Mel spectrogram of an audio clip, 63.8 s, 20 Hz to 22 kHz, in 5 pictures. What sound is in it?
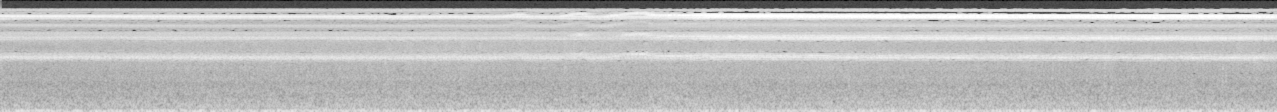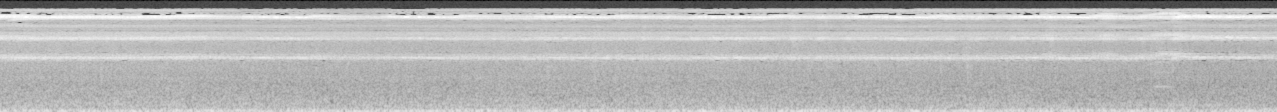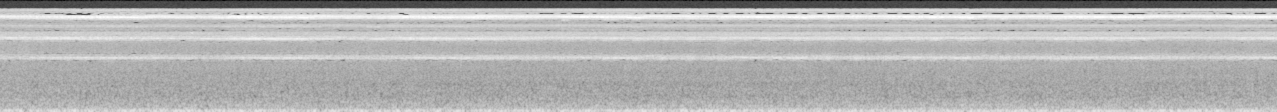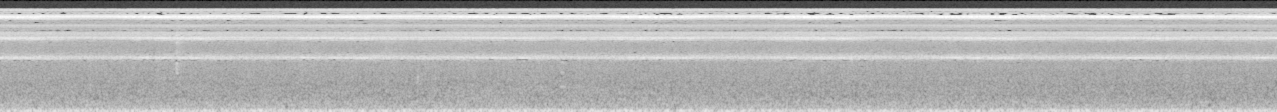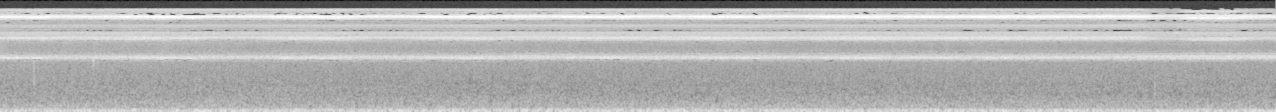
Bako National Park, Borneo Island, Rain Forest Ambience daytime 01.10.2013 Roland R-26 OMNI Mics
Recording made with Roland R-26 OMNI Mics at Bako National Park, Borneo Island, Rainforest ambience during daytime of 01.10.2013
Very loud cicadas included)
Borneo, cicadas, tropical, rainforest, exotic, Malaysia, field-recording, insects, jungle, ambience, loud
